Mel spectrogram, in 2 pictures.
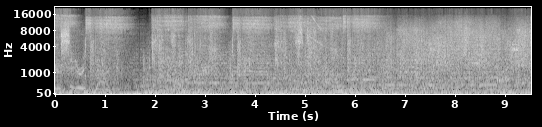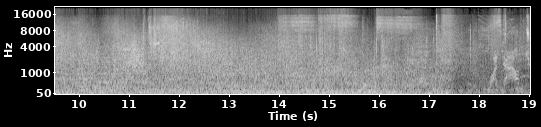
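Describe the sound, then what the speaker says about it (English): Heavy explosions in the video game Transformers: Fall of Cybertron as the giant Metroplex destroys a warp cannon, loud continuous booming and rumbling blasts that fill the scene, with game voices heard among them. "Metroplex, take out that warp cannon."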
